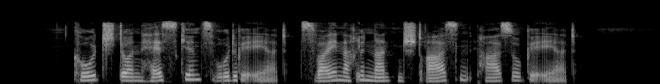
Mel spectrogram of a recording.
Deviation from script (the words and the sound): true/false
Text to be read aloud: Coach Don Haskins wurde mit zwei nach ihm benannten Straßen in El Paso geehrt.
true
